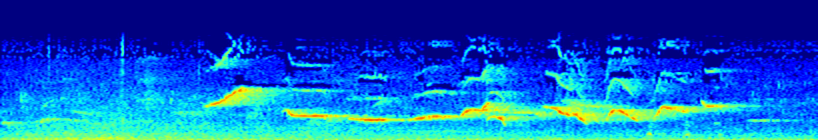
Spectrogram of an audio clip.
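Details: Oriental magpie-robin of the blorok type, a kept songbird in full song while pushing its tail, gives a loud, varied warble of rapid whistled notes rising and falling in pitch. The phrases run continuously for about two and a half seconds.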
